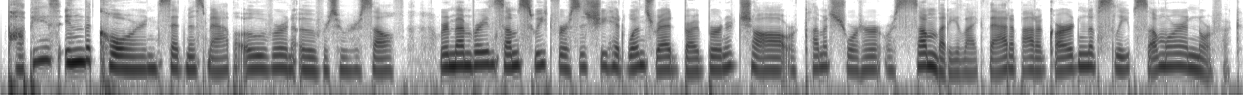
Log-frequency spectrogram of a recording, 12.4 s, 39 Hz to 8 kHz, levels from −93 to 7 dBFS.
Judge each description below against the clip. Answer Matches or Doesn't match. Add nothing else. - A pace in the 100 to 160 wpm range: Doesn't match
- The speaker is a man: Doesn't match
